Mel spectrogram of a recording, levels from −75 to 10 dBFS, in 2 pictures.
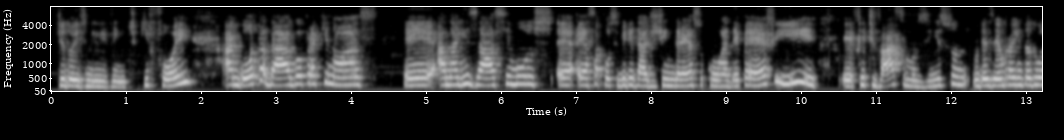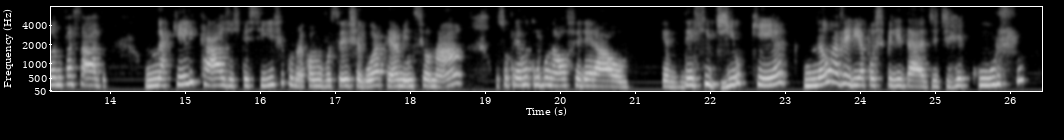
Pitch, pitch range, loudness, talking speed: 245 Hz, 220-265 Hz, -12 LUFS, 120 wpm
